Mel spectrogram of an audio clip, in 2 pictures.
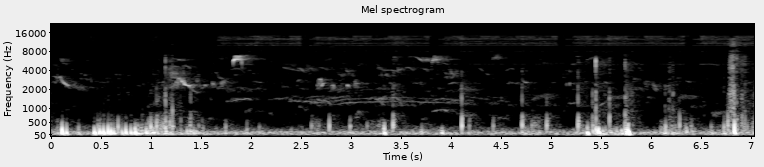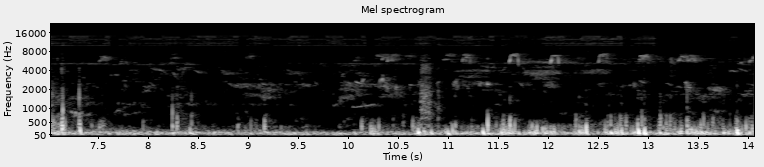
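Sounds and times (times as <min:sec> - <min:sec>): small birds chirping: 0:00.0 - 0:14.0
steady low rumble: 0:00.0 - 0:14.0.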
